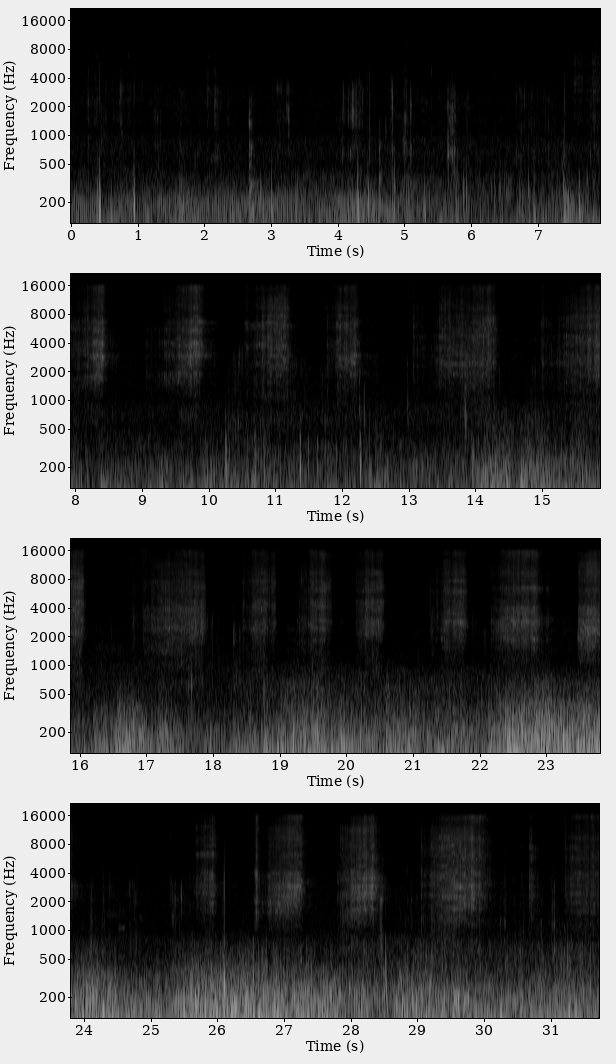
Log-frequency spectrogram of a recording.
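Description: Metal fan rake scraping over a gravel path, dragging loose stones and debris in repeated strokes, about one a second from several seconds in. A low rumble builds underneath in the second half.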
